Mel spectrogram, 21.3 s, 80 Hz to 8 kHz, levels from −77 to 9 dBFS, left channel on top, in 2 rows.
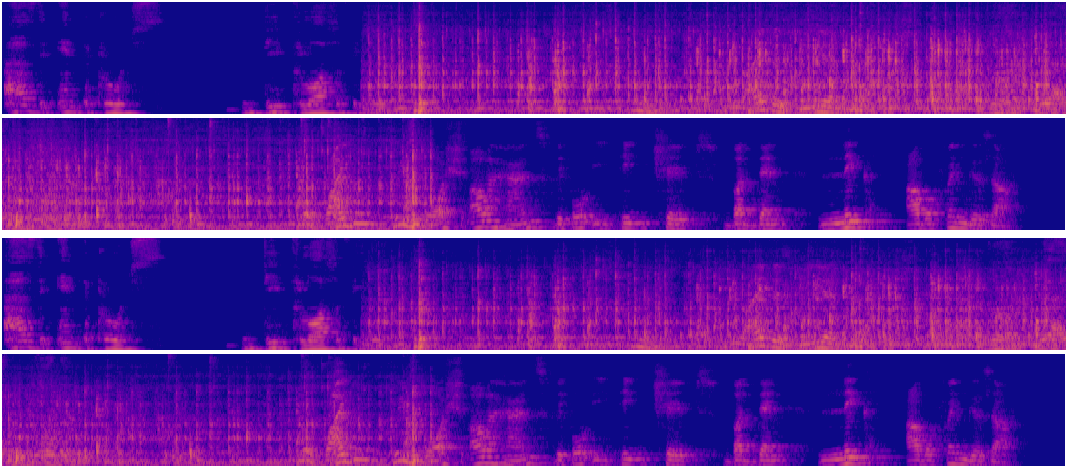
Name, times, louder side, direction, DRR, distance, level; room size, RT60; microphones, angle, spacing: voice 1, 0.0-1.6 2.4-3.9 9.7-11.4, right 1 dB, 85° right, 3.9 m, -38 dB
sound 1, 3.6-15.0, left 3 dB, 35° left, 0.9 m, -33 dB
voice 2, 6.3-6.8 7.2-8.8 13.6-20.8, left 1 dB, 5° right, 1.3 m, -37 dB
11.0 x 4.9 x 3.6 m
head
